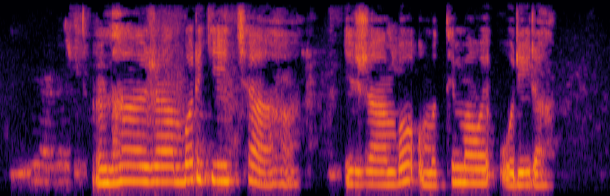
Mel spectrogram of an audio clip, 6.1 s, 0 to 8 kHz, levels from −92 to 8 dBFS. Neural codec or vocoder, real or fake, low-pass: none; real; 7.2 kHz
